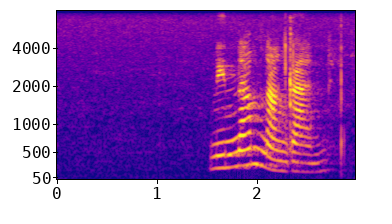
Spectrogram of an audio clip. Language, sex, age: Xhosa, female, 20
